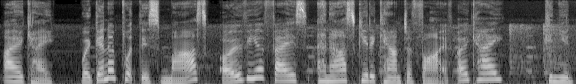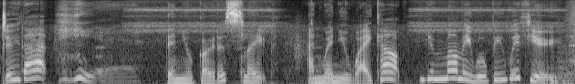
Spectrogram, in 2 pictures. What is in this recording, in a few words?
Friendly nurse talking to child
